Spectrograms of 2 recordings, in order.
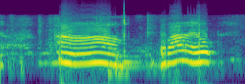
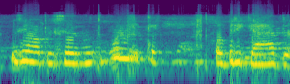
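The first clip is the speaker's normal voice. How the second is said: ordinary talk, nothing marked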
